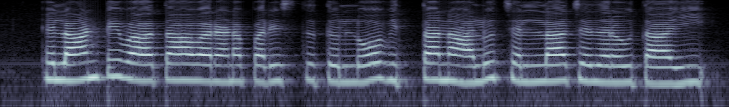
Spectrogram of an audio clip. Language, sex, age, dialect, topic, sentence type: Telugu, female, 25-30, Telangana, agriculture, question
